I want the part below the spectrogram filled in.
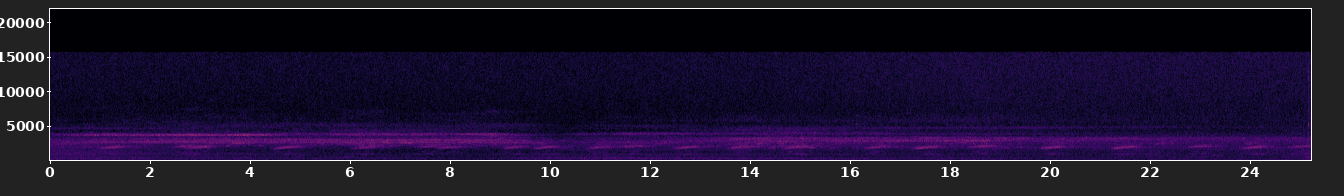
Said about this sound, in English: A train slides into a tunnel of blackness below.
